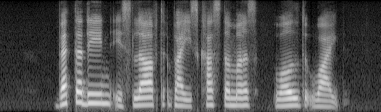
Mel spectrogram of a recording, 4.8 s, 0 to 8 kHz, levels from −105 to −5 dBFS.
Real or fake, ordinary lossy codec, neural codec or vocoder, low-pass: fake; none; codec, 16 kHz, 0.8 kbps, ZipCodec; none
